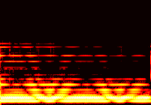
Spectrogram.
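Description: Sustained electric guitar chord ringing through the MayFly Audio Sketchy Zebra pedal's phase shifter. The phaser sweep moves its tone slowly back and forth between a bassy and a trebly sound.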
